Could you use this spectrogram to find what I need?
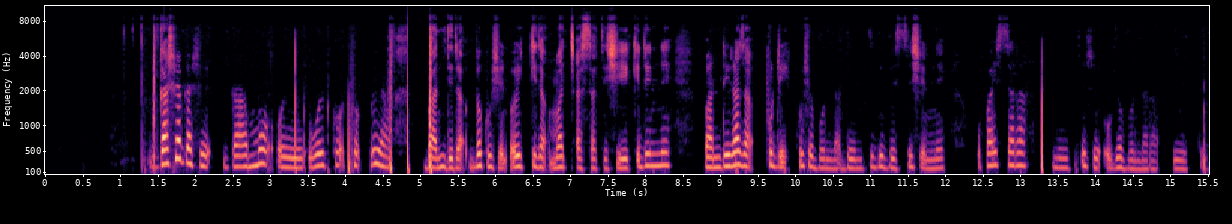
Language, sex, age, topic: Gamo, female, 18-24, government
